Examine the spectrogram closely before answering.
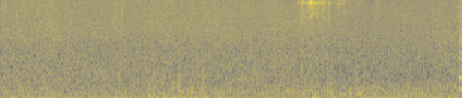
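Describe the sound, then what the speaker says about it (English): Steady rain-and-thunderstorm ambience from an Elder Scrolls video game in Tamriel, a continuous dense rumble and patter at moderate level with no clear isolated thunderclap, unbroken throughout. "Must be all this storm, this lightning storm that did that."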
